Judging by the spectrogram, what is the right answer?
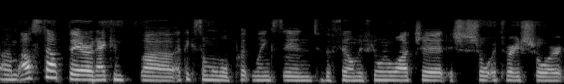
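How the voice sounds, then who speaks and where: With an American accent, a woman talks at a fairly quick pace with hardly any pauses. Her voice is somewhat breathy and her intonation fairly even. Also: medium pitch for a woman. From New York City, Brooklyn. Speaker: filmmaker and activist. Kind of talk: panel discussion.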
